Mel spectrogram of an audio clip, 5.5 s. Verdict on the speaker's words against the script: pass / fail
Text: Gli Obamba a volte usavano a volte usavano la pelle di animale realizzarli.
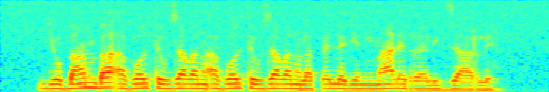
pass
